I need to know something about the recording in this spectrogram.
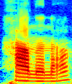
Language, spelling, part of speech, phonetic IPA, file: Polish, Hanna, proper noun, [ˈxãnːa], Pl-Hanna.ogg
